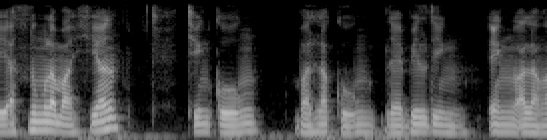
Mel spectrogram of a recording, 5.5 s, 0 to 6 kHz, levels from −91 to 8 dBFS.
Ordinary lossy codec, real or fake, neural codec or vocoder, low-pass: none; real; none; 5.4 kHz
